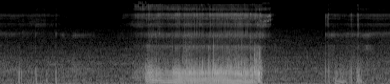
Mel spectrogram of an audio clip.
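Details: Sleeping pug, one of a pair named Java and Morgan, gives a long rattling snore of about two seconds with a fluttering, vibrating texture, then quieter breathing and faint snuffles before and after, over a constant high-pitched hum.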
